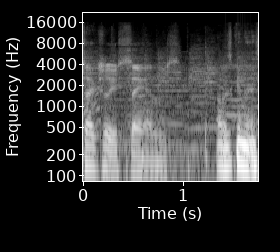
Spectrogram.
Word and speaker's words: Sands: It's actually Sands. I was going to say, how do you pronounce that when it first started?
